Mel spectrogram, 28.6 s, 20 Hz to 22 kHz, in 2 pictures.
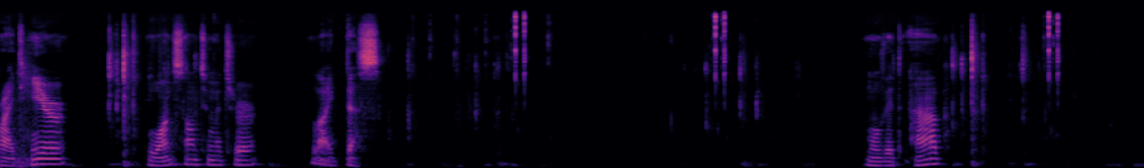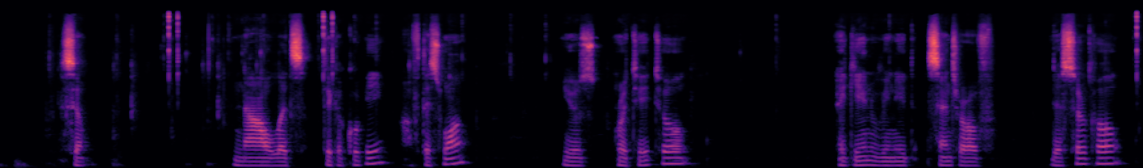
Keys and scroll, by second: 1.5 Return, 2.2 Escape, 9.3 Up, 12.2 Return.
